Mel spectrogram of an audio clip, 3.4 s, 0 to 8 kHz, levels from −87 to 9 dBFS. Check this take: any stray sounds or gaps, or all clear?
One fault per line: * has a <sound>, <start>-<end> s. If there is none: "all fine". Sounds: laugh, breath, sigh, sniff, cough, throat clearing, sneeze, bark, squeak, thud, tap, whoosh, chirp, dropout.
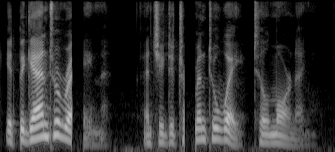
* has a dropout, 0.7-0.8 s
* has a dropout, 1.8-2.0 s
